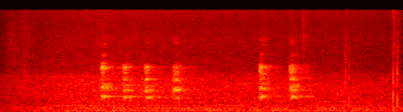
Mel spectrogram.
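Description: A dog barking: four quick barks, then two more about a second and a half later, over a low steady background rumble that fades in at the start.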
